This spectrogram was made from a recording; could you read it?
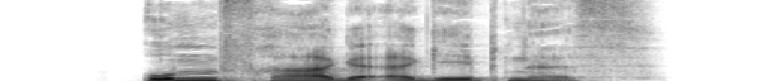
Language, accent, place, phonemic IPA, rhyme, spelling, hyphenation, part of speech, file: German, Germany, Berlin, /ˈʊmfʁaːɡəʔɛɐ̯ˌɡeːpnɪs/, -ɪs, Umfrageergebnis, Um‧fra‧ge‧er‧geb‧nis, noun, De-Umfrageergebnis.ogg
- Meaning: poll result, survey result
